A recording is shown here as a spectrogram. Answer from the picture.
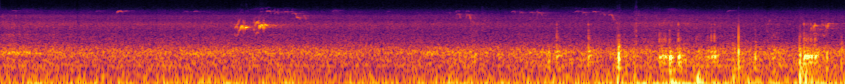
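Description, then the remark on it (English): A pine grosbeak gives a few short, fairly faint calls outdoors, set against steady background noise with occasional soft thumps like footsteps. “I think it's a different bird.”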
